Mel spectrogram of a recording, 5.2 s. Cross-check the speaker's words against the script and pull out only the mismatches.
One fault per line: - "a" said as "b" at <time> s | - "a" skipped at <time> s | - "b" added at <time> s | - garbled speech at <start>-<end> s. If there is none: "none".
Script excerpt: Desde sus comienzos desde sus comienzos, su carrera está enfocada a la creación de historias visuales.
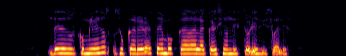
- "desde sus comienzos" skipped at 1.7 s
